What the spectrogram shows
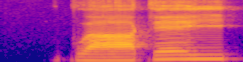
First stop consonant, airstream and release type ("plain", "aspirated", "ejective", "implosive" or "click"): plain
